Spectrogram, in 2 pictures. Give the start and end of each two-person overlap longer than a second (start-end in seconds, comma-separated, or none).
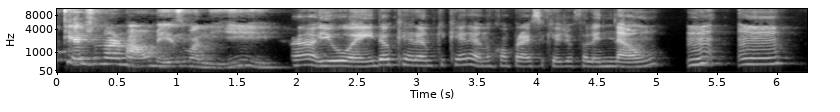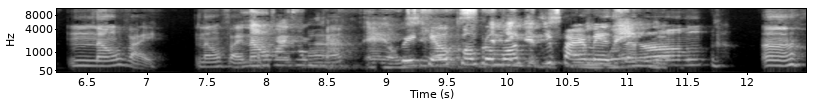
7.8-11.4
